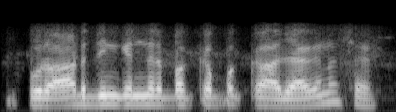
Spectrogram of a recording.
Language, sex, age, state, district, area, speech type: Urdu, male, 18-30, Uttar Pradesh, Saharanpur, urban, conversation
